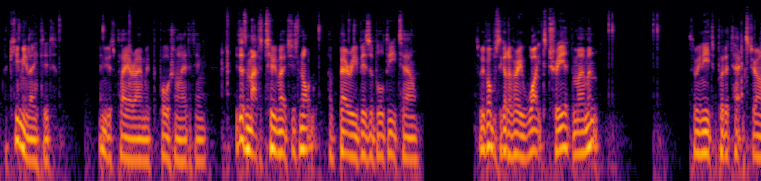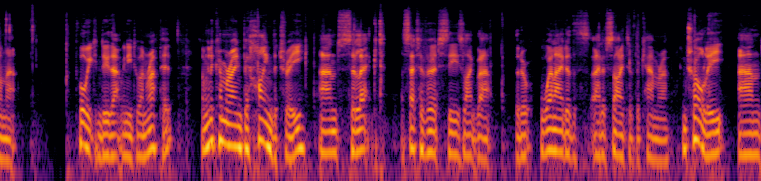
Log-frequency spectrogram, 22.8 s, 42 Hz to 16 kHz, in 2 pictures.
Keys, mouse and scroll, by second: 0.8 click, 1.2-1.6 scroll down 2, 1.6 Tab, 3.4 right click, 4.1 click, 4.9 right click, 5.7 click, 6.2 Tab, 6.4 ctrl+s, 6.4 click, 9.0 click, 11.0 ctrl+s, 11.3 click, 11.8 right click, 12.6 middle click, 14.4-14.9 scroll down 1, 14.9 Tab, 16.6 alt+right click, 20.7 Tab, 21.4 ctrl+e.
